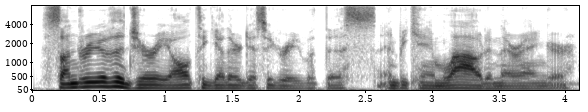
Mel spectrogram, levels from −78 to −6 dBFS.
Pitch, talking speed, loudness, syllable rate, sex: 105 Hz, 205 wpm, -19 LUFS, 6.1 syllables/s, male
